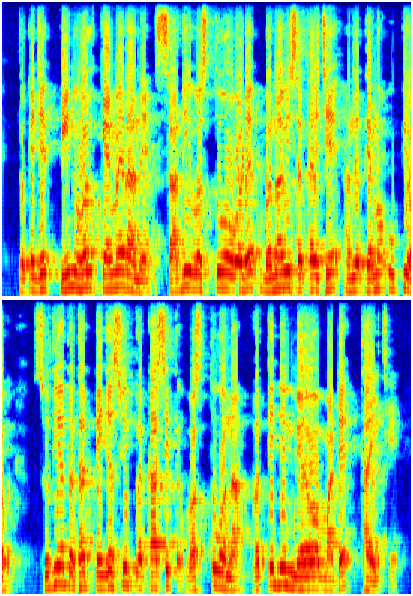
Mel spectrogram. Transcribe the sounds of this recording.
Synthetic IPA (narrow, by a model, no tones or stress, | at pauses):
t̪oked͡ʒepinɦolkɛmeɾanesad̪iʋəst̪uoʋəɽebənaʋiʃəkajt͡ʃʰeʔənet̪enoʔupjoɡ | suɾjət̪ət̪ʰaʈed͡ʒəsʋipɾəkasit̪ʋəst̪uonapɾət̪ibimːeɭəʋːamaʈet̪ʰajt͡ʃʰe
